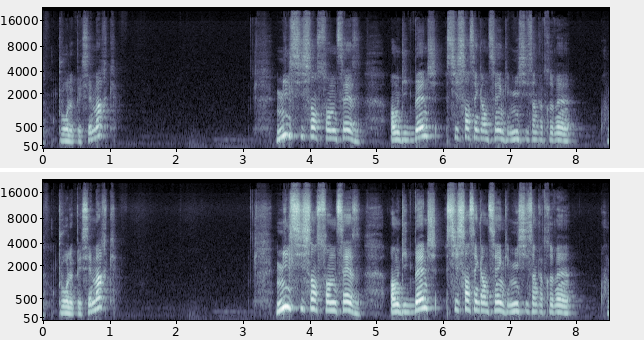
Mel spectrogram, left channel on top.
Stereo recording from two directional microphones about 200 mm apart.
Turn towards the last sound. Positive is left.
turn(degrees=-30)  # may be behind; listen again after turning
